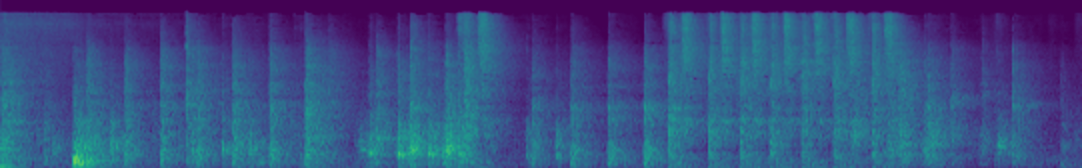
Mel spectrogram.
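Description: A hammer taps repeatedly on wooden floorboards.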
